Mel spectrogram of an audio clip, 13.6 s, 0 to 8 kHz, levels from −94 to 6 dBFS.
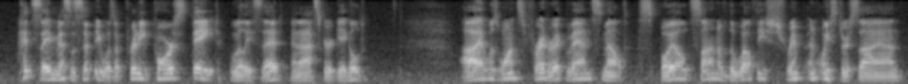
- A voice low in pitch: Yes, low, 120 Hz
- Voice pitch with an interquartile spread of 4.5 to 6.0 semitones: Yes, average, 4.9 semitones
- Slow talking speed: Yes, slow, 125 wpm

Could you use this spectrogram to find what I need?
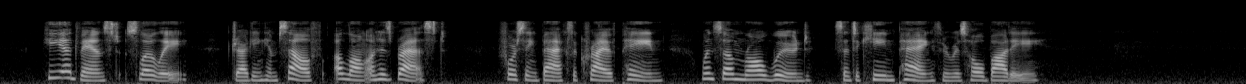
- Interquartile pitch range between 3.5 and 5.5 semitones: Yes, average, 3.8 semitones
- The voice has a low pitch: No, high, 195 Hz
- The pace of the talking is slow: Yes, slow, 130 wpm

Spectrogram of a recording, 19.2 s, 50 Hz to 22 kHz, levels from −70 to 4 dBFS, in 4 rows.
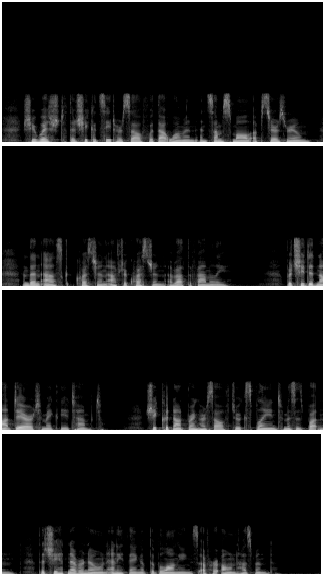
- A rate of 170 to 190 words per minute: Yes, average, 175 wpm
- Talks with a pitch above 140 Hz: Yes, medium, 185 Hz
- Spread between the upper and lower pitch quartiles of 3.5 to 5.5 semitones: No, average, 2.9 semitones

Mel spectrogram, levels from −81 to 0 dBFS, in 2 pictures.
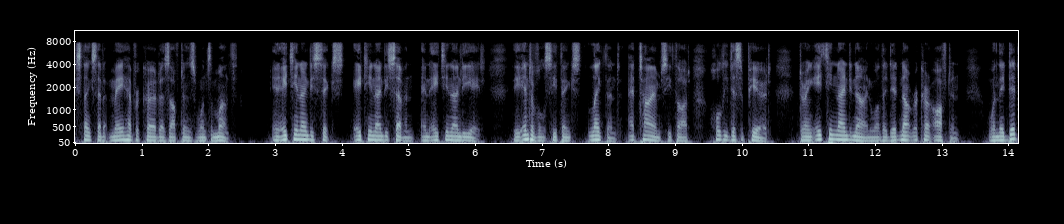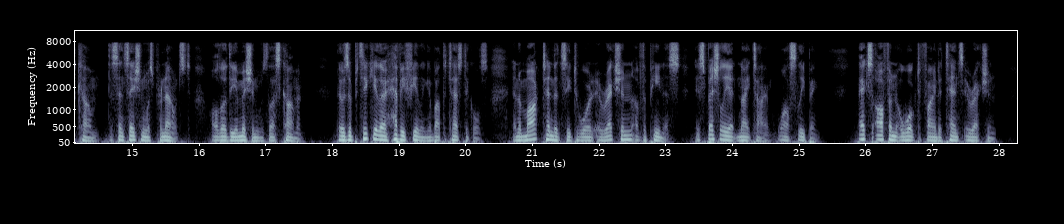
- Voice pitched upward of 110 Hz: No, low, 105 Hz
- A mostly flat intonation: No, average, 3.0 semitones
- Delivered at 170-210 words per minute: Yes, average, 175 wpm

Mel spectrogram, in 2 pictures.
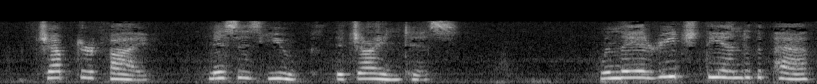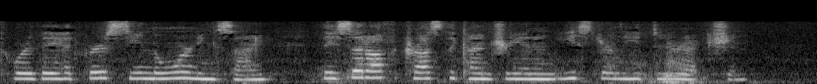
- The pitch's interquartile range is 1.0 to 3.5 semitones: Yes, average, 2.9 semitones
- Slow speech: Yes, slow, 120 wpm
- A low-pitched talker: No, very high, 265 Hz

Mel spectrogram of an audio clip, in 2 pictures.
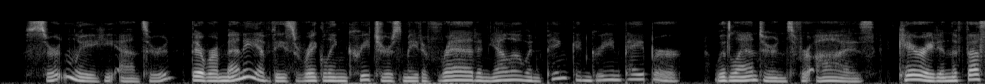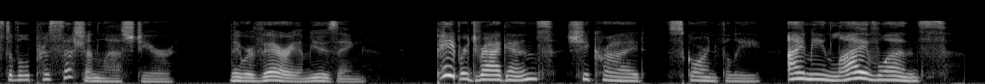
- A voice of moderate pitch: Yes, medium, 175 Hz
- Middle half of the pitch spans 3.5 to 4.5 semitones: No, average, 5.3 semitones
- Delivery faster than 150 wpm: No, slow, 135 wpm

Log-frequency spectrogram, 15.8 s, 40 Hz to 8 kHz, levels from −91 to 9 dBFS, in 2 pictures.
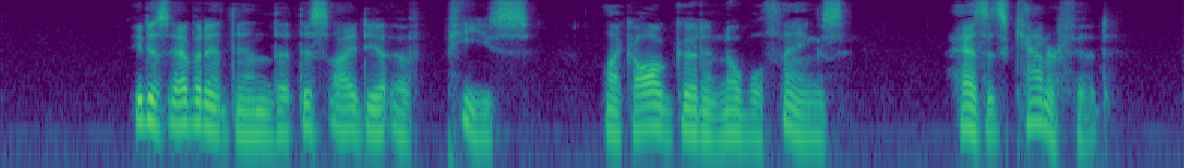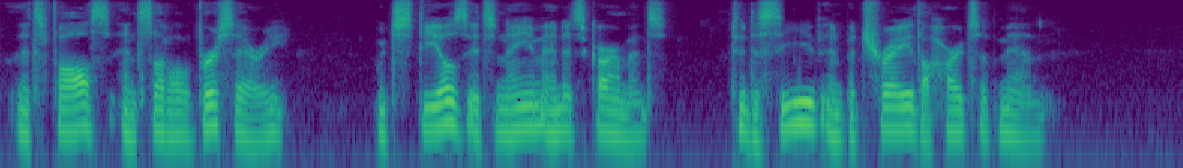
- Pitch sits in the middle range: No, low, 125 Hz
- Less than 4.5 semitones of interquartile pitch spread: Yes, average, 3.4 semitones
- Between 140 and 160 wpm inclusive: Yes, average, 145 wpm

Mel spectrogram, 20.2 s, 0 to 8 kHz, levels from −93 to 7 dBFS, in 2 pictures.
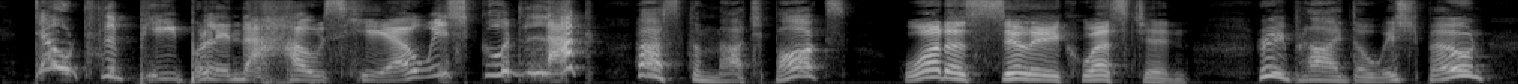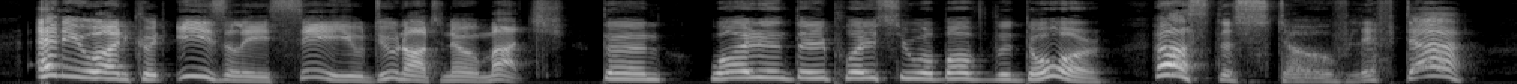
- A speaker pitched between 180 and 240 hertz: Yes, high, 190 Hz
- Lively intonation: Yes, wide, 7.2 semitones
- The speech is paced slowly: Yes, slow, 125 wpm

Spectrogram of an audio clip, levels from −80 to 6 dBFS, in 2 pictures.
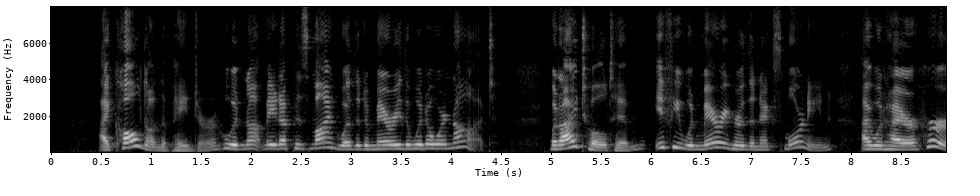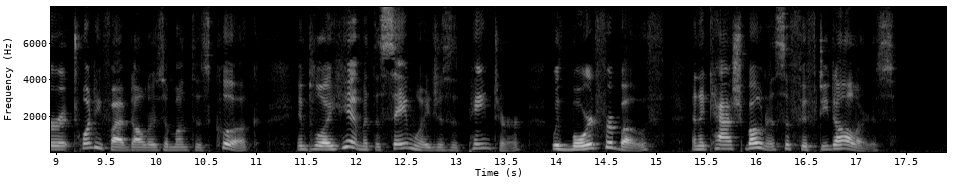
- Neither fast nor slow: No, fast, 210 wpm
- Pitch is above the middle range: Yes, high, 195 Hz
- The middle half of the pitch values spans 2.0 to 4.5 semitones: No, wide, 5.6 semitones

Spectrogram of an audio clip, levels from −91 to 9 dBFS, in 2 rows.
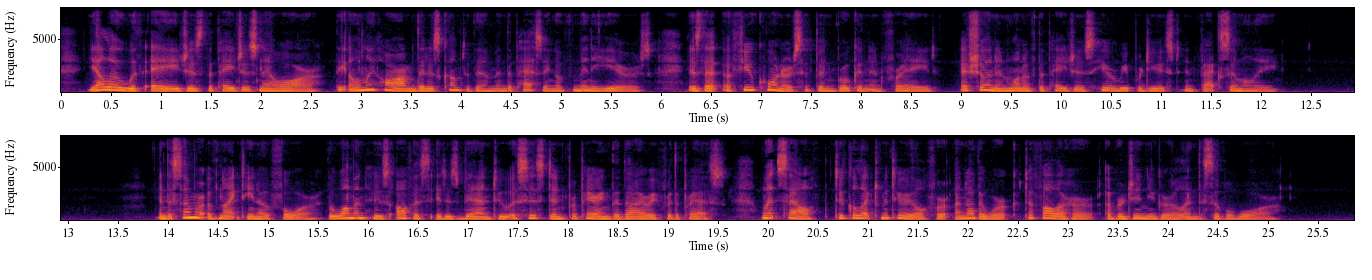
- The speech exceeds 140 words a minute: Yes, average, 190 wpm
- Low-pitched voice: No, medium, 180 Hz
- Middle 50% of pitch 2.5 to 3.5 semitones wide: Yes, average, 2.8 semitones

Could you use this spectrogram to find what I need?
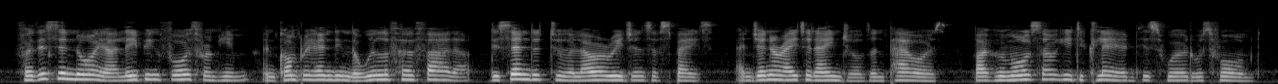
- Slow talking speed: No, average, 170 wpm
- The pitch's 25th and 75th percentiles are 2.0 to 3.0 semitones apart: Yes, average, 2.7 semitones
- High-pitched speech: Yes, high, 195 Hz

